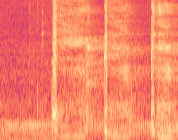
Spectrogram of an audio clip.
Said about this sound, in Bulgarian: Тогава чуй кашлицата на стария модел. Един стар модел почва да кашля.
